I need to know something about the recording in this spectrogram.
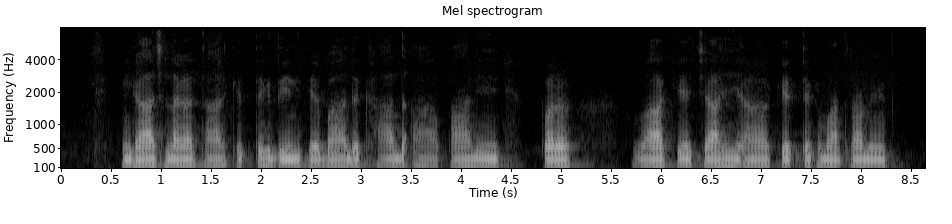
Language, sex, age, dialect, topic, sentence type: Maithili, male, 51-55, Bajjika, agriculture, question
